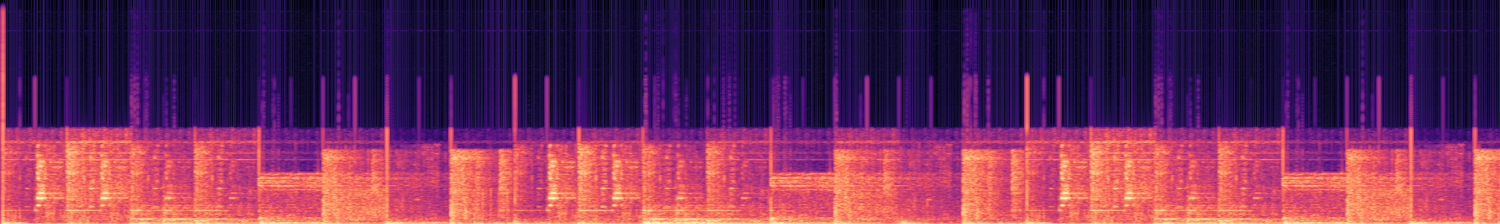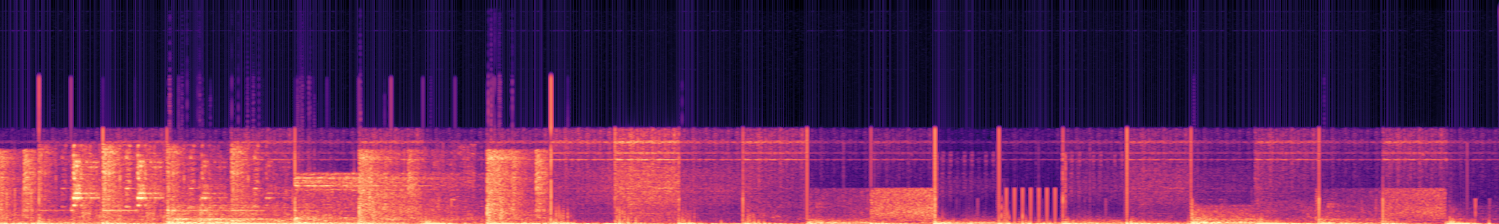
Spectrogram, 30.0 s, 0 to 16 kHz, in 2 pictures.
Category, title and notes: Music > Multiple instruments
Demo Track #3101 (Industraumatic)
Underground, Industrial, Cyberpunk, Noise, Soundtrack, Horror, Ambient, Sci-fi, Games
